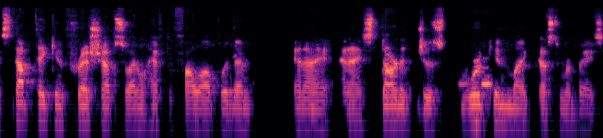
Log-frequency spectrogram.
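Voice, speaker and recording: This man talks at a fairly quick pace in a medium pitch. His intonation stays monotone and flat. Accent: Eastern European. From Bulgaria. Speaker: automotive sales trainer and consultant. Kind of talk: interview conversation.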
